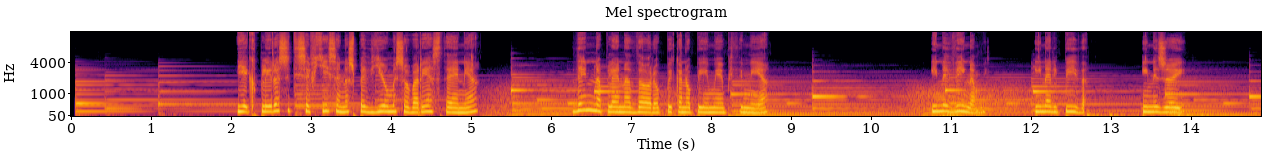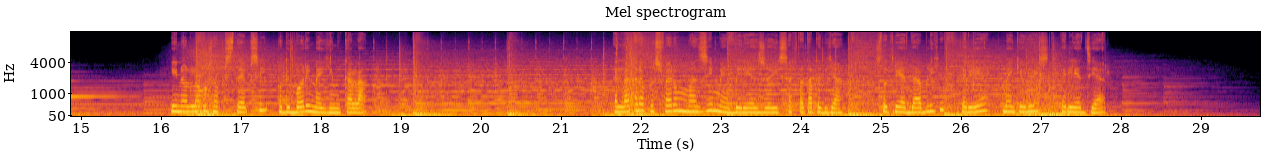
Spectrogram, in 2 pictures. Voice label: RADIO SPOT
